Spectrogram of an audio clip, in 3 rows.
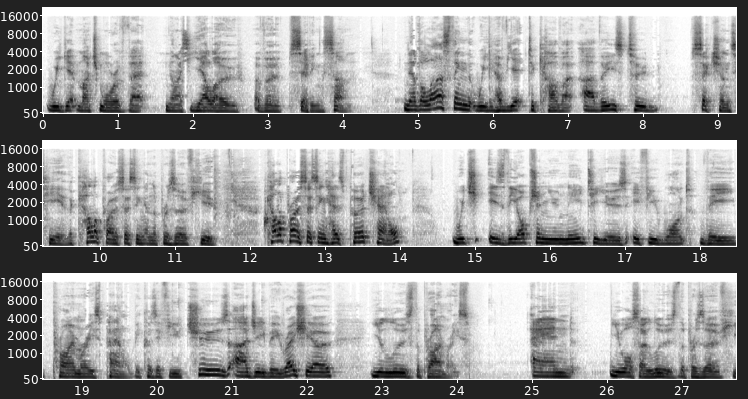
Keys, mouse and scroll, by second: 13.2 click, 20.1 click, 21.2 click, 24.4 click.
